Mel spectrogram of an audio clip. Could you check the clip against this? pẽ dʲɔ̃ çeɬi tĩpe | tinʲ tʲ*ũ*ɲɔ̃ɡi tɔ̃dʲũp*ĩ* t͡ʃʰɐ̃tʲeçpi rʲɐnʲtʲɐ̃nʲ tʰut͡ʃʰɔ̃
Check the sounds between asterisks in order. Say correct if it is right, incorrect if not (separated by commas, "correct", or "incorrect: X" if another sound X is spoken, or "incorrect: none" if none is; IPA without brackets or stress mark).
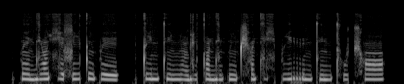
correct, correct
